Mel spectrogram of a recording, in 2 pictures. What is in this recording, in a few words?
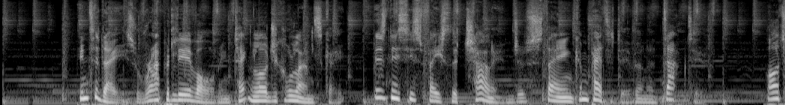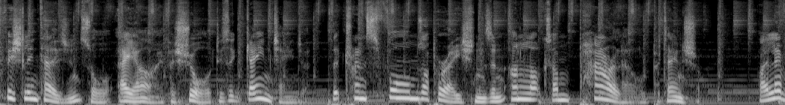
Corporate AI, voice-over; Genuine British Received pronunciation, cockney and Scottish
